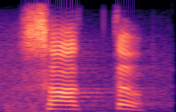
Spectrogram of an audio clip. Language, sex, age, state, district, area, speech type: Punjabi, female, 18-30, Punjab, Pathankot, urban, read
